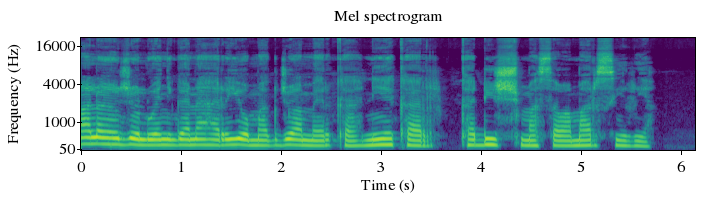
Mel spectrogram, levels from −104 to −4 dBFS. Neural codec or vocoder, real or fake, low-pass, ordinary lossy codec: none; real; none; none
